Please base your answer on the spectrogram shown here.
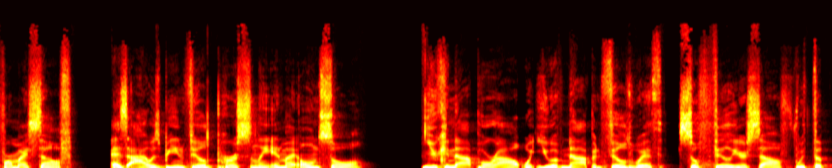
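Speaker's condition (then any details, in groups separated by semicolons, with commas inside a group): No condition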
